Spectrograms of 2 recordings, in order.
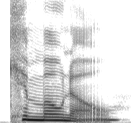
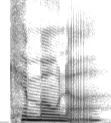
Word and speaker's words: kimono: hoots-pah chutzpah Word 225 kimono Common mispronunciation kimono Correct pronunciation kimona Three syllables with the final o reduced to uh in English speech.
